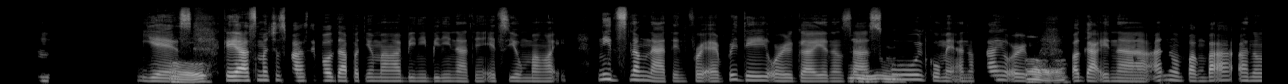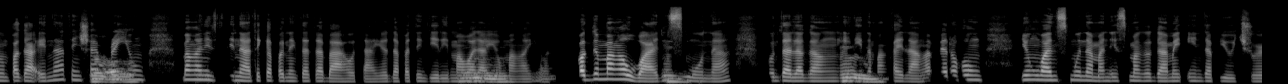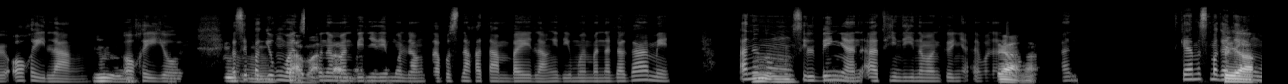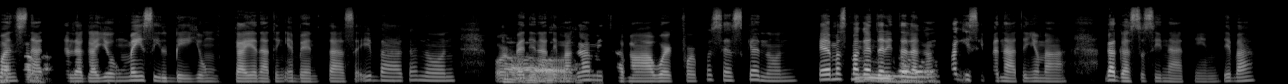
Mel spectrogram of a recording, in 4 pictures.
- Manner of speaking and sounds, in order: none
- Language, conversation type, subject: Filipino, unstructured, Paano mo hinaharap ang mga hindi inaasahang gastusin?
